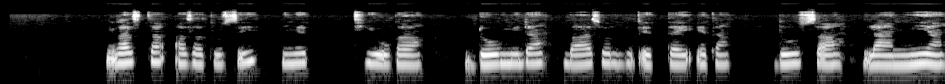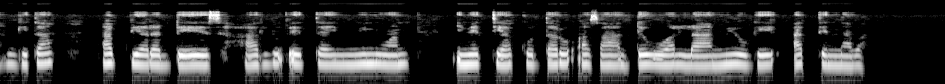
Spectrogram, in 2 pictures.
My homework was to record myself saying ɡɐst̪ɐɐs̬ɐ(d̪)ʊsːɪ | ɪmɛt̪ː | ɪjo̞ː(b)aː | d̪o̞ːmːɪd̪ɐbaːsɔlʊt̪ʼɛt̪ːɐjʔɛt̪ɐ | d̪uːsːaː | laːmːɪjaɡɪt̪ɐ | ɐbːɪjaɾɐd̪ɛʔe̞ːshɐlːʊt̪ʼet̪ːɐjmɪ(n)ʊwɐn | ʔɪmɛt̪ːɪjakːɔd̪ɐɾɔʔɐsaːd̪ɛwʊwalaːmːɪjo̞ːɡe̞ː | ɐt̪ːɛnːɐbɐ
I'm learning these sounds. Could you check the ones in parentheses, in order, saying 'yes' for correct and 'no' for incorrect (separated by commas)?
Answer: no, no, yes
